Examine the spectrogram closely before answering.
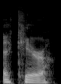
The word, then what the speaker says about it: Akira: You gotta emphasize the first part.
